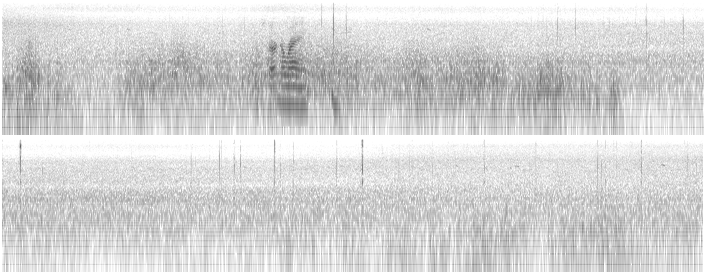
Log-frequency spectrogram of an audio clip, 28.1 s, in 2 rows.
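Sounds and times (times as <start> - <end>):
light rain hiss: 0.0 - 28.0
raindrops ticking close by: 0.0 - 28.0.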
